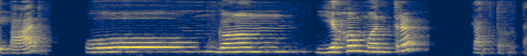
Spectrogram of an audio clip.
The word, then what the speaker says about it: गं: गण प्लस आदिम तो गण शब्द का पहला ध्वनि ग हलंत ग लेना है उसके प्रथम उच्चारण के बाद वर्णमाला का पहला अक्षर अ का उच्चारण करके ग बनता है ग अक्षर प्राप्त हुआ फिर परत रहा मतलब उसके बाद ग और अ के बीच के अनुस्वार का उच्चारण करने के बाद गम यह रूप हमें मिलता है यह रूप बनता है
